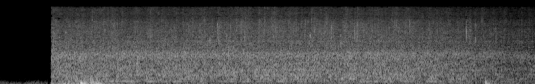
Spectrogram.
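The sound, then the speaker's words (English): Heavy rain falling in Kenya during the El Niño rainy season. After a brief near-silent start, a loud, dense, continuous hiss of downpour sets in abruptly and holds steady to the end. “That is the sound of rain.”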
